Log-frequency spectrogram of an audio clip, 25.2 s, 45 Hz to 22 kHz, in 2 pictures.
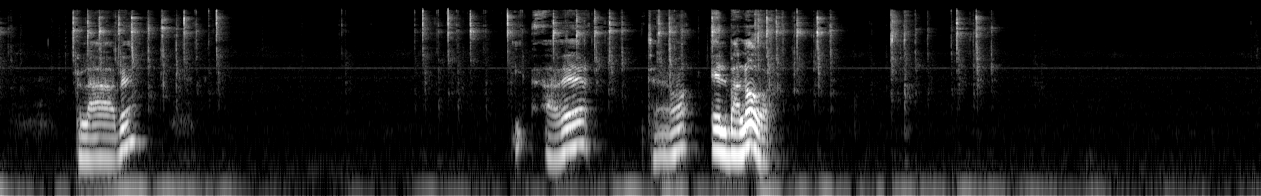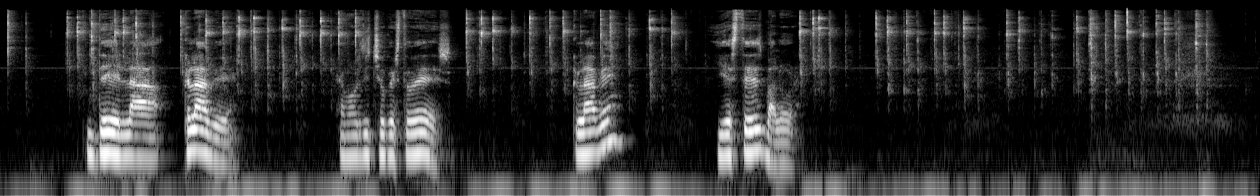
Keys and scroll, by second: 0.0-10.3 typing, 12.7-24.2 typing, 23.5 Return.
